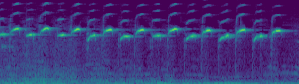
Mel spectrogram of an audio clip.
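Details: Greater green leafbird in a contest-simulation recording meant to rouse other birds' aggression: clear whistled notes alternating between two pitches, repeated about three times a second in a steady, rolling series.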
